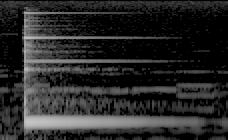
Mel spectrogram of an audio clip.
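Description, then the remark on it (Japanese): A single clear chime strikes once and its bright ringing tone fades slowly over about a second, heard alone with no voices, signaling the learner to answer in a Ukumuni language lesson. “のチャイムの後に、山、海、川のように標準語で指示しますので、のチャイムの後に、指示した標準語と対応するうくむにの単語を使って回答しましょう。”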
